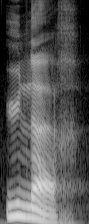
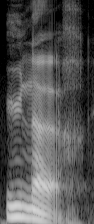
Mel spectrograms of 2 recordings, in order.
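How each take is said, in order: The two takes are said the same way.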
